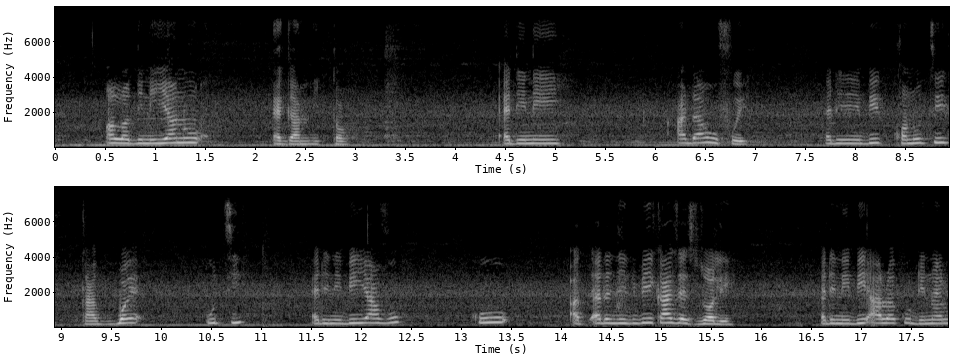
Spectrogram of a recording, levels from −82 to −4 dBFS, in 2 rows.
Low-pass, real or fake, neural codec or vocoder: 7.2 kHz; real; none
